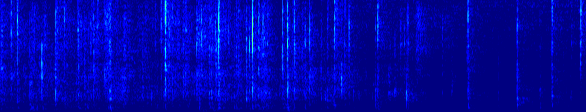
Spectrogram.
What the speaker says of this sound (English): I'm going to get a pair of scissors as well, and I'm going to trim a very tiny bit of the plastic bag off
